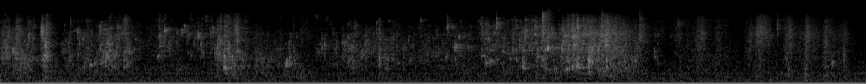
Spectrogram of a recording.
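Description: Wet cotton cloth being lifted and squeezed out by hand over a metal bowl of rinse water, with irregular splashes and trickles of water falling back into the bowl.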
